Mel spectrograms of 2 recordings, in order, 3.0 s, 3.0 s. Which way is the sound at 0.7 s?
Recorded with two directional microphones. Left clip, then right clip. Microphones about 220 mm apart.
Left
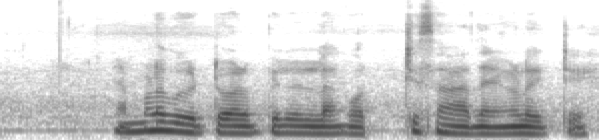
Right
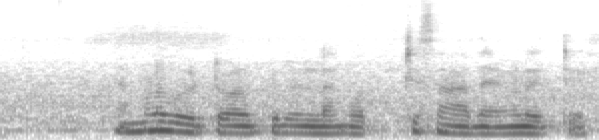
40° left (ahead or behind).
